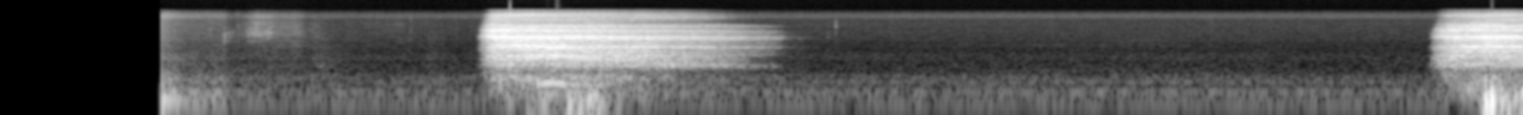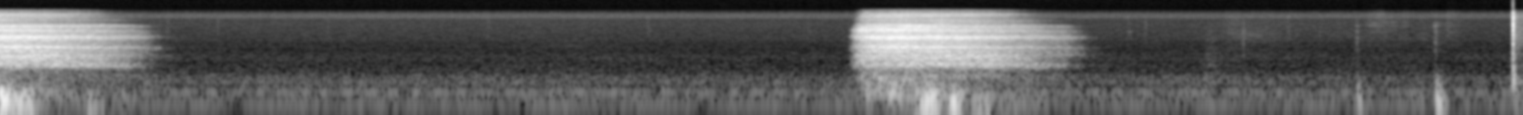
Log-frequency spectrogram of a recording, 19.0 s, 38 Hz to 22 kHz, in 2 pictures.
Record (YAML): exhalation_length: 19.0 s
exhalation_amplitude: 25778
exhalation_signal_mean_std_ratio: 0.36
survey_phase: beta (2021-08-13 to 2022-03-07)
age: 45-64
gender: Male
wearing_mask: 'No'
symptom_runny_or_blocked_nose: true
symptom_onset: 13 days
smoker_status: Never smoked
respiratory_condition_asthma: false
respiratory_condition_other: false
recruitment_source: REACT
submission_delay: 1 day
covid_test_result: Negative
covid_test_method: RT-qPCR
influenza_a_test_result: Unknown/Void
influenza_b_test_result: Unknown/Void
